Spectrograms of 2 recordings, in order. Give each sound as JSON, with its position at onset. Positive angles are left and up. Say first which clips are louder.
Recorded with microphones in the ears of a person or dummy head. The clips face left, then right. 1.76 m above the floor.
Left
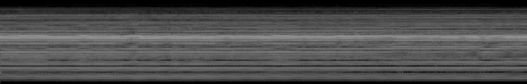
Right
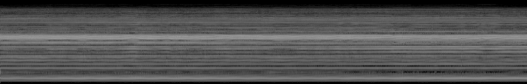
{"t": 0.0, "sound": "a machine running", "louder": "right 3 dB", "side_deg": -35, "distance_m": 1.1}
